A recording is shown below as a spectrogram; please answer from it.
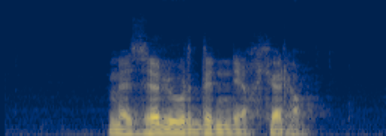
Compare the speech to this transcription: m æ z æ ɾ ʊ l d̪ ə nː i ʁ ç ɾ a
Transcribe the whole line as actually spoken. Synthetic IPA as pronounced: m æ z æ l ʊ ɾ d̪ ə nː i ʁ ç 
